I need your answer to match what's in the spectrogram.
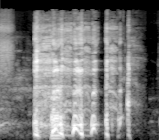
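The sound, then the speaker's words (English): A person coughs: a long, harsh, rasping cough followed by three short, sharp coughs in quick succession, then silence. “You got to hit the cough button when you do that because you don't want to infect anybody.”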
